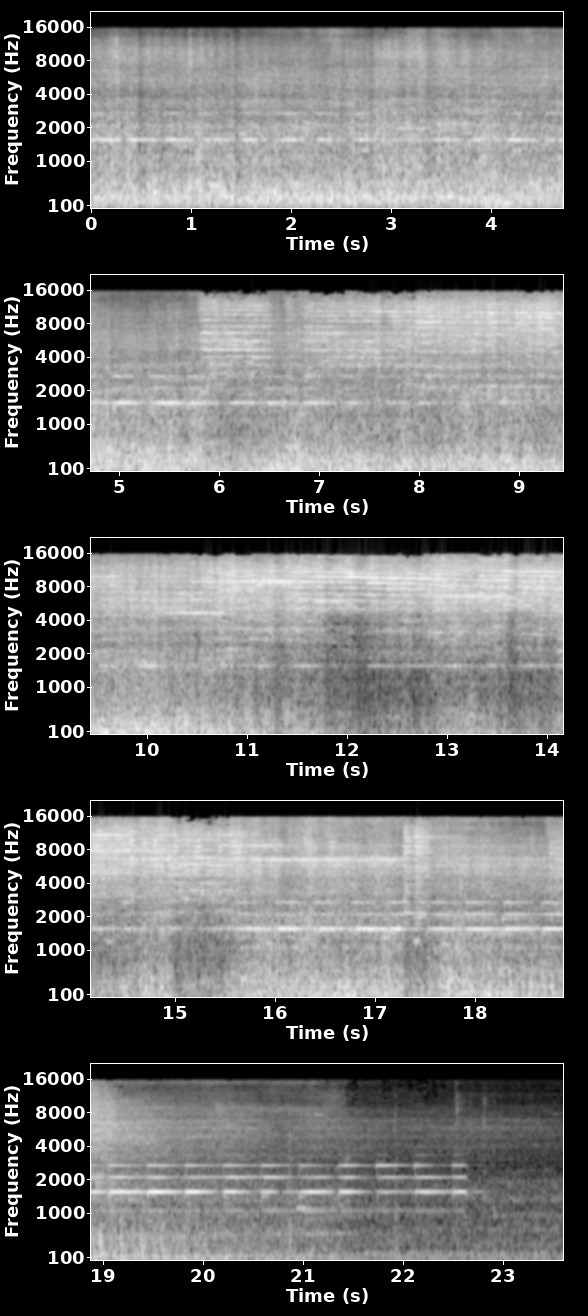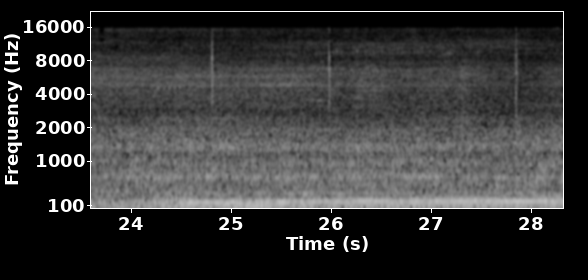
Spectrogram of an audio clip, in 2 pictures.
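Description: Freight train cars rolling past close by: a loud rumble and clatter of steel wheels on rail, with a high steady squeal from the wheels. About twenty seconds in the noise fades, and near the end a low drone of a diesel locomotive's engine takes over.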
